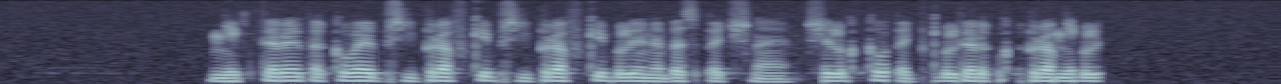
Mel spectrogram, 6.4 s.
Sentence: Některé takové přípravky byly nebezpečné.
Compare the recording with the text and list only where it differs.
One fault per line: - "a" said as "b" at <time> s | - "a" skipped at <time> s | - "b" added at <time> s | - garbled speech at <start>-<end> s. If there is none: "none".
- "přípravky" added at 2.5 s
- garbled speech at 4.1-5.5 s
